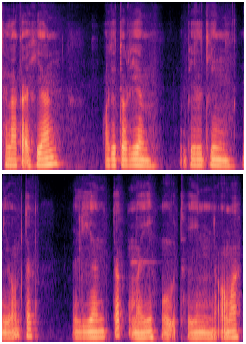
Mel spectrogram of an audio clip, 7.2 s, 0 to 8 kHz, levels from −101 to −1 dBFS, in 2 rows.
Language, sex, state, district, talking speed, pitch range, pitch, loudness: Mizo, male, Mizoram, Aizawl, 130 wpm, 90-105 Hz, 100 Hz, -22 LUFS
